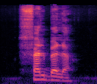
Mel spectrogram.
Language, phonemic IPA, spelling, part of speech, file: French, /fal.ba.la/, falbala, noun, LL-Q150 (fra)-falbala.wav
- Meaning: 1. furbelow (ruffle) 2. furbelow (flashy ornament)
